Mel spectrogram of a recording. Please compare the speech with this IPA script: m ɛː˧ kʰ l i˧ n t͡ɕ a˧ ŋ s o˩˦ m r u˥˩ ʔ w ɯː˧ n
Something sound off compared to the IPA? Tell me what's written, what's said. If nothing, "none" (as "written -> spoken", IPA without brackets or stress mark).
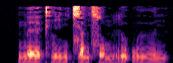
none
